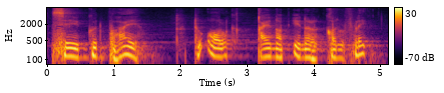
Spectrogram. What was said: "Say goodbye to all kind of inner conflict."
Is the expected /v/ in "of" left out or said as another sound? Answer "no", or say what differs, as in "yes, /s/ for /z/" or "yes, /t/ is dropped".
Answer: yes, /p/ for /v/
